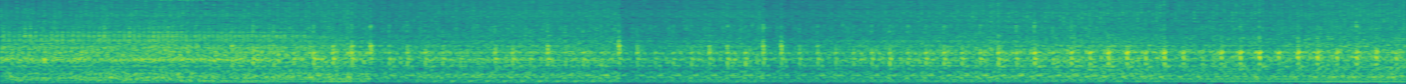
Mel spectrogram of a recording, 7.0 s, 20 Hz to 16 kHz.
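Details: 1988 Mercedes 190D diesel running on waste vegetable oil, idling with loose uneven clatter and sharp metallic clangs about three a second; heavy smoke and diesel fumes from tailpipe and cabin; cause of clanging unidentified.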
